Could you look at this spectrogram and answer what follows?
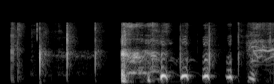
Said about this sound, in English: Oh, that, you guys didn't have to clap for me. Oh, thanks, man. That's so nice. You already have a clapping ovation for the first episode? Holy crap.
